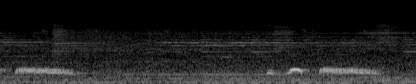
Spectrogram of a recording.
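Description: Spotted dove cooing: a long coo just after the start ends one phrase, then two short coos lead into a longer drawn-out coo about three seconds in.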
